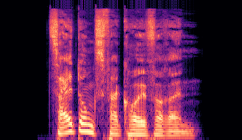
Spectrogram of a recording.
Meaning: newspaper vendor (a female person who sells newspapers)
- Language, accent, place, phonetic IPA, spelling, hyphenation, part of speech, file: German, Germany, Berlin, [ˈt͡saɪ̯tʊŋs.fɛɐ̯ˌkɔɪ̯fɐrɪn], Zeitungsverkäuferin, Zei‧tungs‧ver‧käu‧fe‧rin, noun, De-Zeitungsverkäuferin.ogg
